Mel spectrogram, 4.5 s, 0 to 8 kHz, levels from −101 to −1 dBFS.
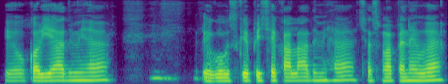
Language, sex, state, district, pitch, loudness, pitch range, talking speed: Hindi, male, Bihar, Patna, 135 Hz, -18 LUFS, 130-150 Hz, 175 wpm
